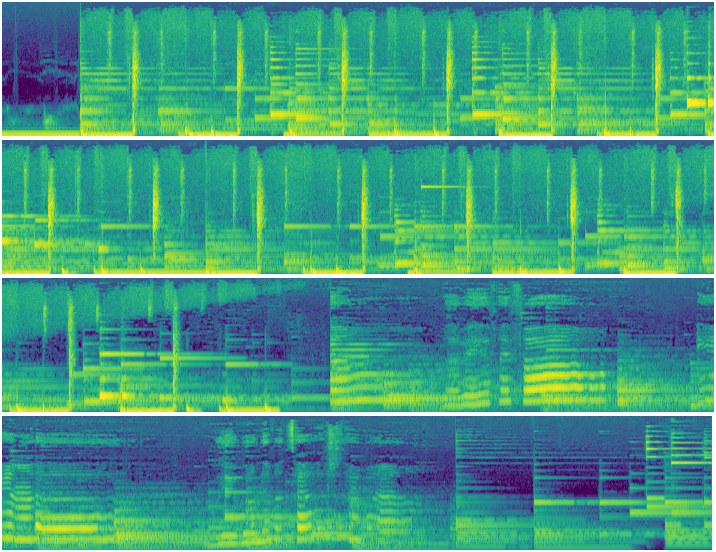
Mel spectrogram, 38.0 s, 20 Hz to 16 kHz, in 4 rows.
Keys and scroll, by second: 0.4 space, 1.5 s, 3.0 space, 4.1 space, 5.2 space, 8.7 space, 10.8 space, 14.2 space, 15.8 space, 17.3 space, 18.7 space, 19.5 space, 21.5 space, 22.3 space, 25.5 space, 28.5 space, 33.0 space, 33.8 space, 37.8 space.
